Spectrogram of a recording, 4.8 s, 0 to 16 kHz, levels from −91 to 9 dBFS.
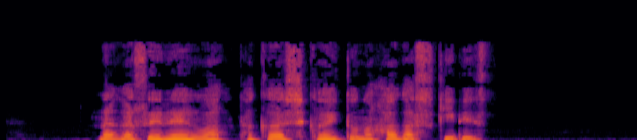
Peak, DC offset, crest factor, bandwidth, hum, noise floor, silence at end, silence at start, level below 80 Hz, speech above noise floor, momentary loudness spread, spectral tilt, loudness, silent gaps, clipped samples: -10 dBFS; under 0.1%; 18 dB; 11.5 kHz; none; -76 dBFS; 1.15 s; 0.75 s; -64 dBFS; 50 dB; 10 LU; -6 dB/octave; -26 LUFS; none; under 0.1%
